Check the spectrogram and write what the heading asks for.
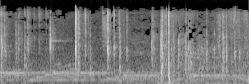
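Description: Background music with held notes, over which a skateboard knocks on the concrete several times, the loudest knock near the end.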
